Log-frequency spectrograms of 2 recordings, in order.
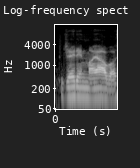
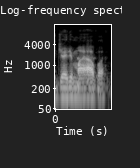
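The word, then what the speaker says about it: Jaden Maiava: I heard the announcer pronounce Jaden Mayava, so I'm gonna have to switch it back to Jaden Mayava.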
